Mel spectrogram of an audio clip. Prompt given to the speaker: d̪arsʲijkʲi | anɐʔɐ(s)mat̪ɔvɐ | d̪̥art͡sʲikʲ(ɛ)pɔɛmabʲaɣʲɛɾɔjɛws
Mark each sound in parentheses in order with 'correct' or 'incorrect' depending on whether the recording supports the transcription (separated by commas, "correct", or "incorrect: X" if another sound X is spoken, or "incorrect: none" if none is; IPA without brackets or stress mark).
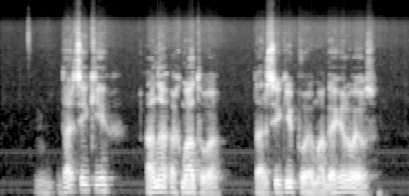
incorrect: x, incorrect: i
